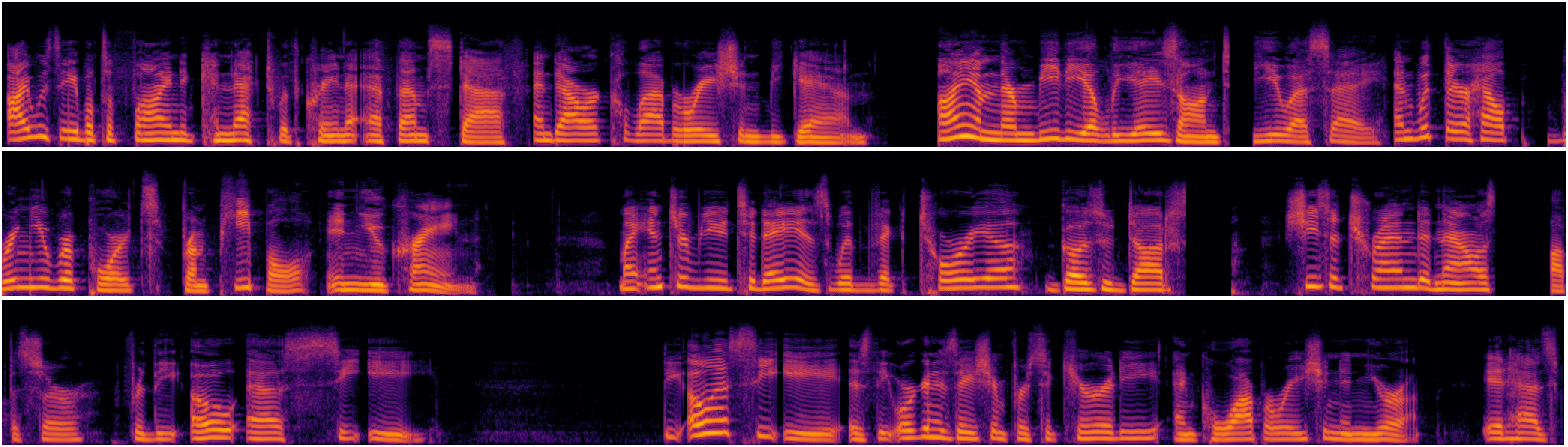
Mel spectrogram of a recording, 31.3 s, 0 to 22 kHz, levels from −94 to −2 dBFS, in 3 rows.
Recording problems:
muffled; slightly; fading above 3 kHz
audio cutting out; at 8 s, at 18 s and at 20 s

